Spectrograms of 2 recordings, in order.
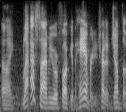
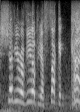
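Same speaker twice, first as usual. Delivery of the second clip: mock raging furious shout, very high-pitched; 14 semitones higher, 4 dB louder than usual. Speaker retells yelling around the corner at people threatening bad reviews; retelling an angry yell. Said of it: "yelling around the corner like".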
